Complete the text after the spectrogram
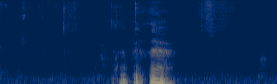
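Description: A hobby knife scrapes lightly at a small plastic part.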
